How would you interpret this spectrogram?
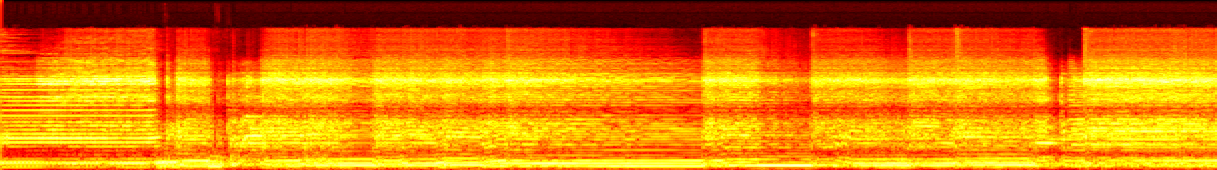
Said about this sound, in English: I'll bring the distortion back in.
